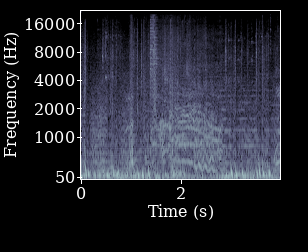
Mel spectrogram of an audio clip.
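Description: Cavalry horses gallop across a medieval battlefield in Mount & Blade II: Bannerlord, with rapid, overlapping hoofbeats, a horse's whinny and a steady battle din all mixed together.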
